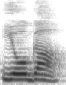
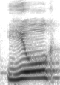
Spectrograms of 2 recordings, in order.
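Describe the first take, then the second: First: The word ends with an added final vowel sound. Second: The word ends on a consonant, without a final vowel. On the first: The speaker calls it wrong. "not yoga" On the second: The speaker calls it right. "The pronunciation of the yoga is yog"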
